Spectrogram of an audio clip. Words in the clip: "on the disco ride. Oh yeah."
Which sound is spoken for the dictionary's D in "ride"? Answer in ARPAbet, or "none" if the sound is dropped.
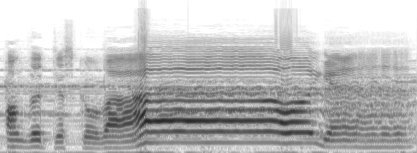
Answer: none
